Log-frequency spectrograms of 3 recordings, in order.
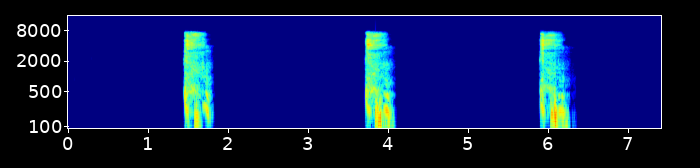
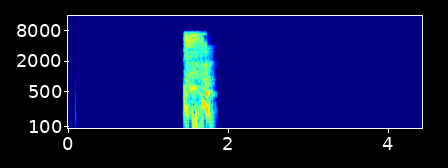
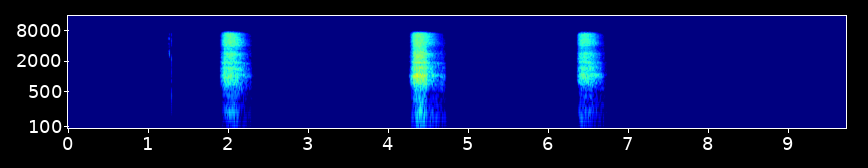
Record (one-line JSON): {"three_cough_length": "7.4 s", "three_cough_amplitude": 28571, "three_cough_signal_mean_std_ratio": 0.26, "cough_length": "4.4 s", "cough_amplitude": 23493, "cough_signal_mean_std_ratio": 0.21, "exhalation_length": "9.7 s", "exhalation_amplitude": 11123, "exhalation_signal_mean_std_ratio": 0.2, "survey_phase": "beta (2021-08-13 to 2022-03-07)", "age": "45-64", "gender": "Female", "wearing_mask": "No", "symptom_none": true, "smoker_status": "Never smoked", "respiratory_condition_asthma": false, "respiratory_condition_other": false, "recruitment_source": "REACT", "submission_delay": "1 day", "covid_test_result": "Negative", "covid_test_method": "RT-qPCR"}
